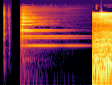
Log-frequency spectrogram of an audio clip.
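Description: A short click sound effect, then a single bright bell ding that rings out and fades over more than a second, the notification-bell chime of an animated subscribe button. Loud guitar music cuts in near the end.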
